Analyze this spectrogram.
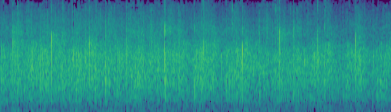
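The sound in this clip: An audience applauds during a coaching session, many hands clapping in a dense, steady wash with a few sharper individual claps standing out at irregular moments.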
